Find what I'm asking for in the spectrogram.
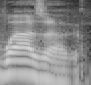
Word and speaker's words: Oizo: The next thing that we're going to listen to is Mr. Wazo. Now, that's spelled O-I-Z-O, of course. – Yeah, crazy. – Which is, and it's just a corruption of the French word for birds.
